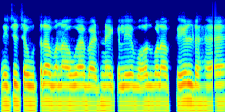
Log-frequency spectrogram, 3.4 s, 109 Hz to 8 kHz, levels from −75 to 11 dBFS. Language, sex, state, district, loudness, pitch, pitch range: Hindi, male, Bihar, Purnia, -15 LUFS, 150 Hz, 150-155 Hz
